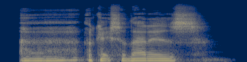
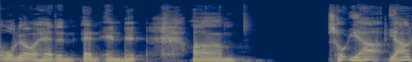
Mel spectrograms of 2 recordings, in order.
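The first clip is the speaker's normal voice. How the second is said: normal talking voice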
